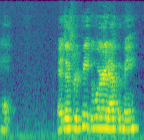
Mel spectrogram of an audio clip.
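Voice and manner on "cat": soft whisper close to the ear; right in your ear. Shown as a demonstration. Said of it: "I'm gonna whisper to, in your left ear".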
